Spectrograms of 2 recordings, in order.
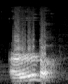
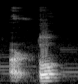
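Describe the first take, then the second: First: The first syllable rises like a second tone. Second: The first syllable stays low like a third tone. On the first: The speaker calls it wrong. "这就完全不像话" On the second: The speaker calls it right. "实际上还是三声的感觉，再加轻声"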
